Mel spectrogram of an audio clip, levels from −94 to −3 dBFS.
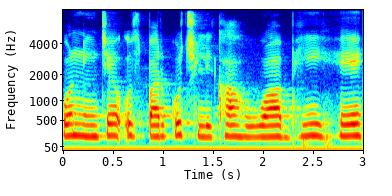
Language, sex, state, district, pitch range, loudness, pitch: Hindi, female, Bihar, Darbhanga, 200-215 Hz, -17 LUFS, 205 Hz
